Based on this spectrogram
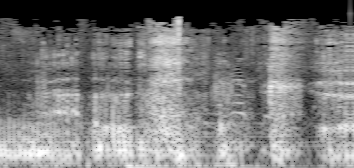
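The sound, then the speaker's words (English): A very big liger roars loudly, a deep, rough, sustained bellow filling the whole few seconds with brief dips between surges. “There's Patrick. Patrick is a... The liger.”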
